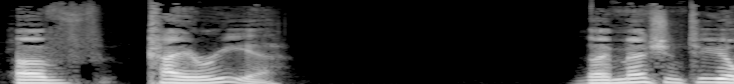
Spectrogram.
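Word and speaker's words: kyria (κυρία): or the word lady, kuria, in Greek, in modern pronunciation, it would be the word kyria.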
